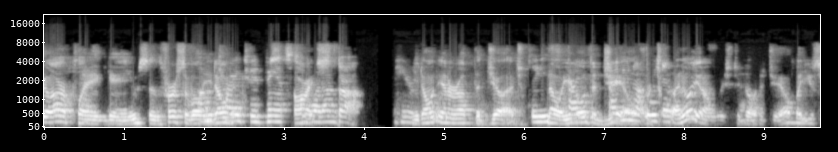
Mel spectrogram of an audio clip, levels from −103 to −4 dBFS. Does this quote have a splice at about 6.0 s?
yes; 2 cuts; at 6.0 s, 7.7 s

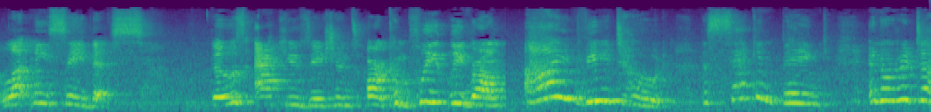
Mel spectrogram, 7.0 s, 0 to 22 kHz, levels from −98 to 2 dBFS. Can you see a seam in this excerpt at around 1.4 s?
no; 1 cut; at 3.9 s

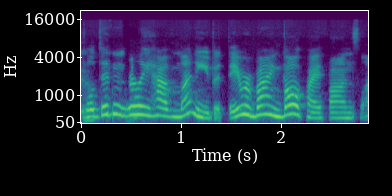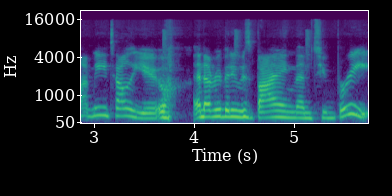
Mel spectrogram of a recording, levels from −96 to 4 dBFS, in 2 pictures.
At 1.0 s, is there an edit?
no; 1 cut; at 3.9 s

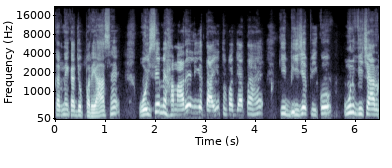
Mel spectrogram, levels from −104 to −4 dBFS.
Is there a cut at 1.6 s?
no; 0 cuts

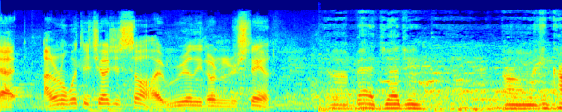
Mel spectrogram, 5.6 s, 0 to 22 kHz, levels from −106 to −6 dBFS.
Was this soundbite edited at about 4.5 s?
no; 1 cut; at 3.2 s

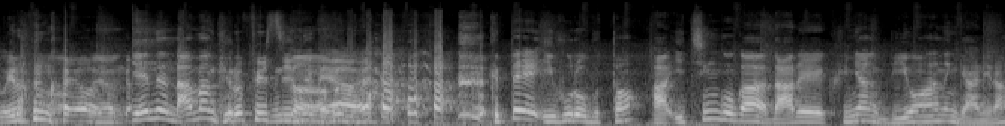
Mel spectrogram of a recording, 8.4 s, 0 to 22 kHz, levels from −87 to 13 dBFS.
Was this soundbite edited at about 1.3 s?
no; 1 cut; at 4.1 s

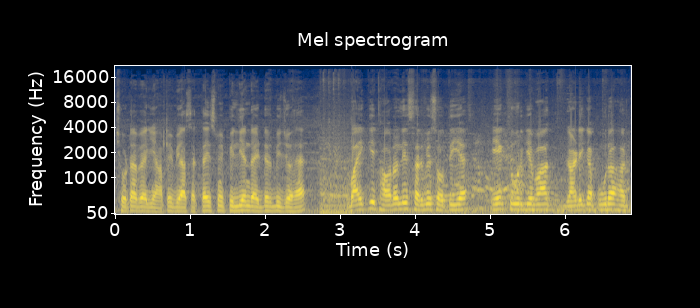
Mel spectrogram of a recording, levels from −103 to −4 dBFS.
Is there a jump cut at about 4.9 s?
no; 1 cut; at 2.7 s

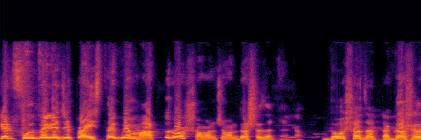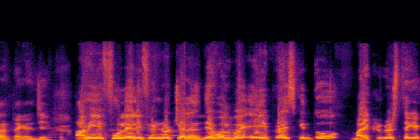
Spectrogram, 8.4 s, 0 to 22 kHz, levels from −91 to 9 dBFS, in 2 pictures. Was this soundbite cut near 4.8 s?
yes; 1 cut; at 4.8 s

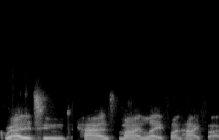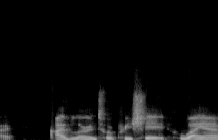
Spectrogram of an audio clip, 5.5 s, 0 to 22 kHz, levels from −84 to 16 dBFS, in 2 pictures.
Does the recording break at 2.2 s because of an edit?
no; 1 cut; at 0.9 s

